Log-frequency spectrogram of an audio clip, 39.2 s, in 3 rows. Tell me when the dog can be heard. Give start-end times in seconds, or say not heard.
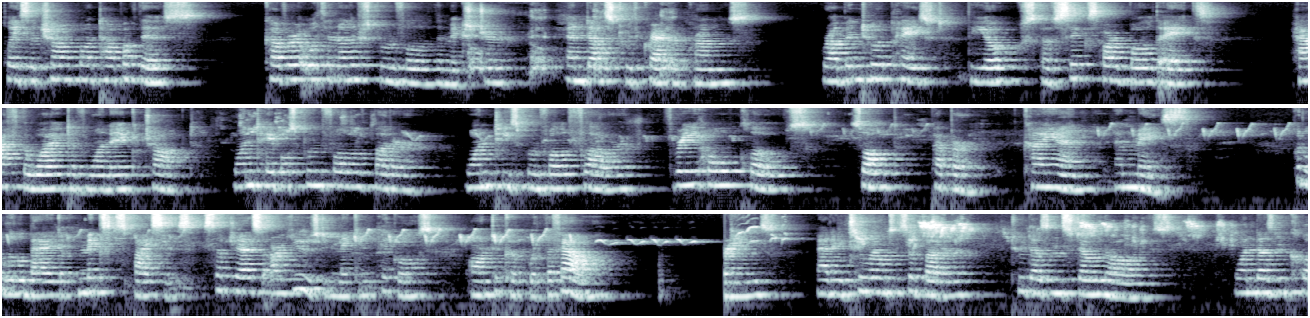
4.6-6.9.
